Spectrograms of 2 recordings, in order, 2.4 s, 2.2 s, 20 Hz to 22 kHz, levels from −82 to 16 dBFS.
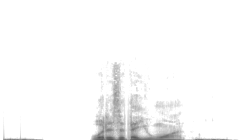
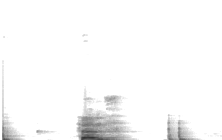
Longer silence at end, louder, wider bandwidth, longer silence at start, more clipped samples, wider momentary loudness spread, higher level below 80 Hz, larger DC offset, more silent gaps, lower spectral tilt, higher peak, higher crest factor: second, 0.1 s vs 0.35 s; second, -27 LUFS vs -15 LUFS; first, 12 kHz vs 7 kHz; about the same, 0.05 s vs 0 s; neither; second, 17 LU vs 23 LU; first, -38 dBFS vs -64 dBFS; neither; first, 0.52-0.57 s, 0.75-0.90 s vs none; about the same, -7 dB/octave vs -7.5 dB/octave; second, -10 dBFS vs -2 dBFS; about the same, 20 dB vs 18 dB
